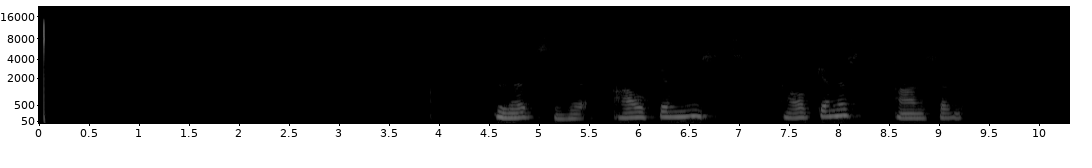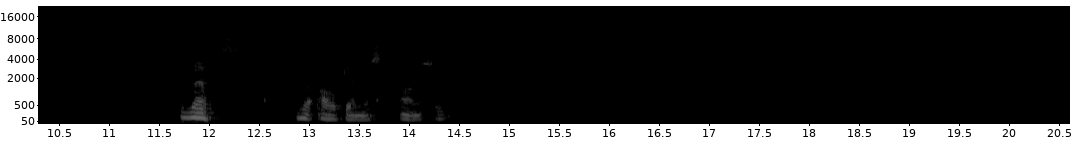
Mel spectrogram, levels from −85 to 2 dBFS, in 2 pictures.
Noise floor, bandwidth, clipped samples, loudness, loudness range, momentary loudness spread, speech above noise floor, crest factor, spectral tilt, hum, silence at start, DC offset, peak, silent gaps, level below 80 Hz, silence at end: under -90 dBFS; 10.5 kHz; under 0.1%; -60 LUFS; 7 LU; 10 LU; over 30 dB; 42 dB; -5 dB/octave; none; 0.05 s; under 0.1%; -22 dBFS; none; under -90 dBFS; 6.25 s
